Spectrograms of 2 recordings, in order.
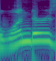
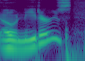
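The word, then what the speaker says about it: Oneders: from the' 60s and they are called the Wonders and they spell it o n e d RS and it's a running joke through the movie that that doesn't make any like people will call them the oers so I have a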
